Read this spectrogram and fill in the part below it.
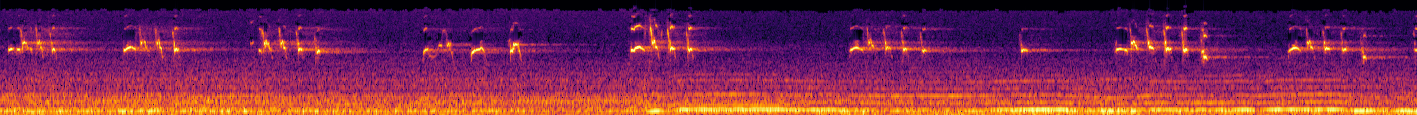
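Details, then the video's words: Eagle at its nest territory on Hornby Island, moving to a short branch and trilling repeatedly: bursts of high, thin, chittering notes about once a second over constant loud low rumbling background noise. "eagle to short left branch and lots of trilling"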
